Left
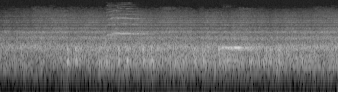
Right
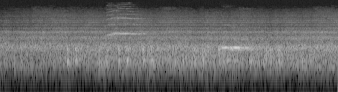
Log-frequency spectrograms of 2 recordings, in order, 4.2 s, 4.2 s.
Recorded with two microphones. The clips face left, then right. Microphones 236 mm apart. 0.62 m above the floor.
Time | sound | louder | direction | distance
1.3 | a squeak | left 2 dB | 10° right (ahead or behind) | 6 m
2.8 | a doorbell | even | 45° left (ahead or behind) | 6.5 m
